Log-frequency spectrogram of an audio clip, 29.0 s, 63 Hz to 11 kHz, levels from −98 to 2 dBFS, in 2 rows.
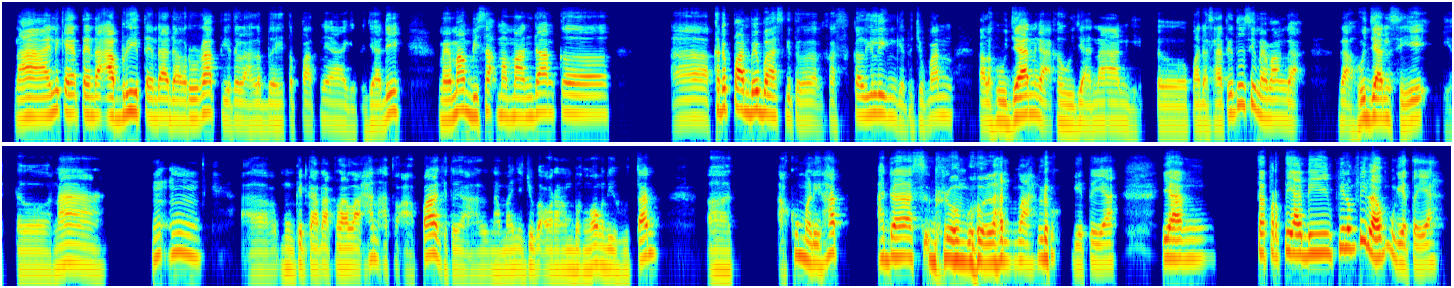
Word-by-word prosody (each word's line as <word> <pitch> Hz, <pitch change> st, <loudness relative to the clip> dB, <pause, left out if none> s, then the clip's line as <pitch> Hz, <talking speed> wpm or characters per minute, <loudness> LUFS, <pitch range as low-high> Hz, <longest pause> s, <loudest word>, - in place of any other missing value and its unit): Nah, 165 Hz, +1 st, +4 dB
ini 210 Hz, -, 0 dB
kayak 185 Hz, -2 st, +1 dB
tenda 175 Hz, 0 st, +2 dB
ABRI, 175 Hz, +5 st, +5 dB
tenda 160 Hz, 0 st, 0 dB
darurat, 155 Hz, +7 st, +1 dB
gitulah, 140 Hz, -2 st, -6 dB
lebih 130 Hz, 0 st, -6 dB
tepatnya, 135 Hz, 0 st, -9 dB
gitu. 110 Hz, 0 st, -20 dB
Jadi, 165 Hz, +10 st, -1 dB, 0.4 s
memang 195 Hz, +8 st, +4 dB
bisa 170 Hz, -, -1 dB
memandang 170 Hz, +3 st, 0 dB
ke, 185 Hz, -2 st, 0 dB, 0.9 s
eee, 150 Hz, +2 st, -4 dB
ke -, -, -3 dB
depan 220 Hz, -3 st, +7 dB
bebas, 190 Hz, -5 st, +4 dB
gitu, 160 Hz, -3 st, -9 dB, 0.3 s
ke 140 Hz, -, -11 dB
sekeliling, 170 Hz, +2 st, -3 dB
gitu. 125 Hz, +2 st, -12 dB
Cuman, 165 Hz, +3 st, -6 dB, 0.3 s
kalau 135 Hz, 0 st, -3 dB
hujan, 170 Hz, +6 st, +5 dB
nggak 160 Hz, -, -3 dB
kehujanan, 130 Hz, 0 st, -5 dB
gitu. 120 Hz, +3 st, -9 dB
Pada 125 Hz, 0 st, -4 dB
saat 135 Hz, +3 st, -3 dB
itu, 255 Hz, +7 st, -1 dB
sih, 250 Hz, -, -1 dB
memang 150 Hz, -2 st, -1 dB
nggak -, -, -5 dB, 0.4 s
nggak -, -, -3 dB
hujan 155 Hz, +1 st, +5 dB
sih, 145 Hz, +1 st, -4 dB, 0.2 s
gitu. 115 Hz, +2 st, -11 dB
Nah, 135 Hz, -2 st, -3 dB, 0.5 s
mhm. 205 Hz, 0 st, -5 dB, 0.4 s
Eee, 110 Hz, 0 st, -13 dB
mungkin 125 Hz, -1 st, -6 dB
karena 135 Hz, 0 st, -2 dB
kelelahan 130 Hz, +7 st, -2 dB
atau -, -, -16 dB
apa, 210 Hz, +2 st, +3 dB
gitu 125 Hz, -, -10 dB
ya, 110 Hz, -2 st, -13 dB
al 115 Hz, -, -13 dB
namanya 120 Hz, +2 st, -10 dB
juga 135 Hz, -, -5 dB
orang 120 Hz, 0 st, -7 dB
bengong 130 Hz, +3 st, -2 dB
di 125 Hz, -, -5 dB
hutan, 175 Hz, -, 0 dB, 0.5 s
eee, 115 Hz, 0 st, -8 dB, 0.5 s
aku 210 Hz, -, -8 dB
melihat 170 Hz, +7 st, +1 dB, 0.4 s
ada 190 Hz, +2 st, +4 dB
segerombolan 165 Hz, -2 st, +2 dB
makhluk, 175 Hz, +5 st, -1 dB
gitu 140 Hz, +2 st, -7 dB
ya, 150 Hz, +1 st, -1 dB, 0.5 s
yang 175 Hz, 0 st, +4 dB, 0.5 s
seperti 220 Hz, +1 st, +3 dB
yang 210 Hz, -, +9 dB
di 220 Hz, +1 st, +2 dB
film-film, 260 Hz, -, +7 dB
gitu 150 Hz, -2 st, -1 dB
ya. 150 Hz, +1 st, -1 dB
155 Hz, 150 wpm, -23 LUFS, 130-180 Hz, 0.9 s, yang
